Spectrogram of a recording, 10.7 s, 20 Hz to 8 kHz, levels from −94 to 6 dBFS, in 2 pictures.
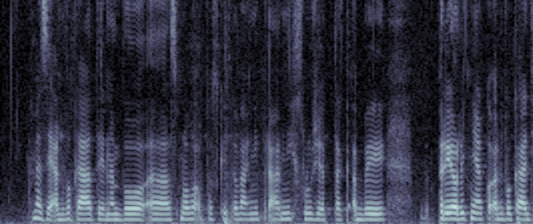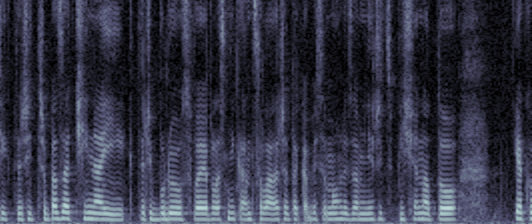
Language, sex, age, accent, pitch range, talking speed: Czech, female, 20-39, native, 195-210 Hz, 175 wpm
